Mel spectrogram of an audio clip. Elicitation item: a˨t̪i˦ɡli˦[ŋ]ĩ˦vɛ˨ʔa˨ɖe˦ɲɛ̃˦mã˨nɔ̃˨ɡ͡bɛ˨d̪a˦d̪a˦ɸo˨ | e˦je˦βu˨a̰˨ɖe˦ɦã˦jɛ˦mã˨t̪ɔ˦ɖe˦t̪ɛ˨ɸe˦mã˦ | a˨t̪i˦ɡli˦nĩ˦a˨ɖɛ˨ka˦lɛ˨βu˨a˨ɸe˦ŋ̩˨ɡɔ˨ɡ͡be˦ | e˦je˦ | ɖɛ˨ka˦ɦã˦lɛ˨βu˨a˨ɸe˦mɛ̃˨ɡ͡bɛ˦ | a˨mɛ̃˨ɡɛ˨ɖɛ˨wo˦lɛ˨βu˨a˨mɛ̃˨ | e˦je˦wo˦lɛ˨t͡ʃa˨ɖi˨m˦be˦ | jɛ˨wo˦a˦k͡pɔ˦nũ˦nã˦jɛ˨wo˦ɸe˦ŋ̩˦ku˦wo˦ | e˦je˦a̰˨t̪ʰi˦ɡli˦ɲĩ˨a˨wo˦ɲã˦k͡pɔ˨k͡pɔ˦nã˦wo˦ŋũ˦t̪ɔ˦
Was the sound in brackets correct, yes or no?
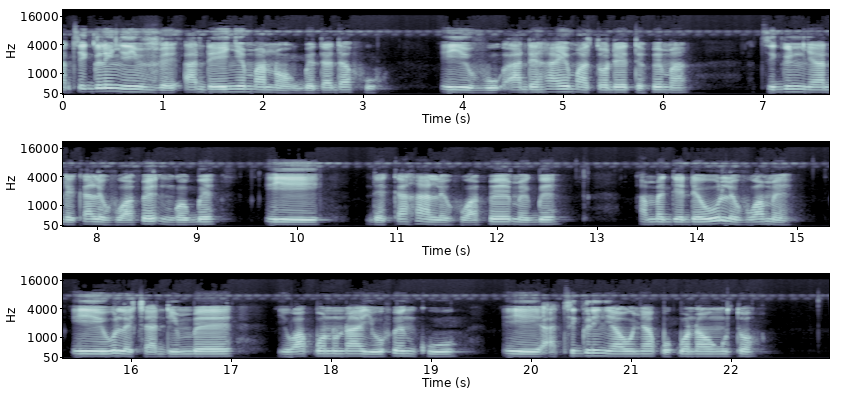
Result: no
